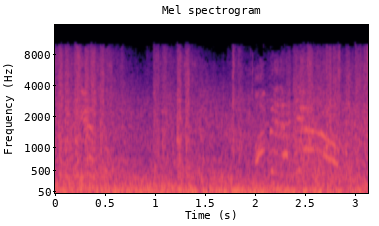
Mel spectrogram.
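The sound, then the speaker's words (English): Rapid gunfire in a video game: dense, continuous volleys of sharp shots crackle with no clear gaps, loud throughout. “Shooting him in the back.”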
